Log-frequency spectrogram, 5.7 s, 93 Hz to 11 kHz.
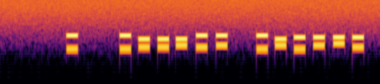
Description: DTMF, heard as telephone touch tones, dialled by hand, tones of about 180 ms. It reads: 3 344769 372805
